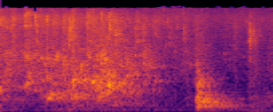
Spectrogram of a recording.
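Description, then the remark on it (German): Water is sloshed and churned to imitate a storm surge, in a continuous rush, with a sharp surging splash about two-thirds through and a smaller one near the end, fairly loud with no voices. “Ein bisschen Sturmflut kann man hier wunderbar machen.”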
